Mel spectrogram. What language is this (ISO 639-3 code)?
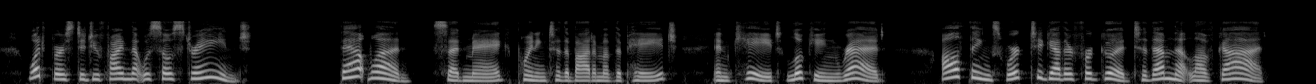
eng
